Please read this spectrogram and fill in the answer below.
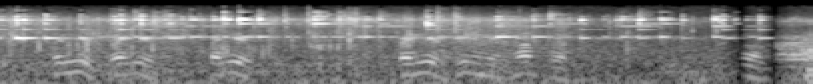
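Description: Beagles baying in short, repeated yelps about twice a second: the hounds opening on a freshly jumped rabbit's track. A high metallic jingling rings on throughout.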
